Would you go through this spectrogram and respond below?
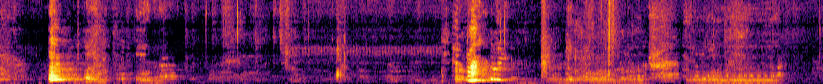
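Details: Two pet dogs, an American Akita and a Chow Chow, at play: two loud, abrupt barks about four seconds apart, with rough grumbling growls between them and continuing after the second bark.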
